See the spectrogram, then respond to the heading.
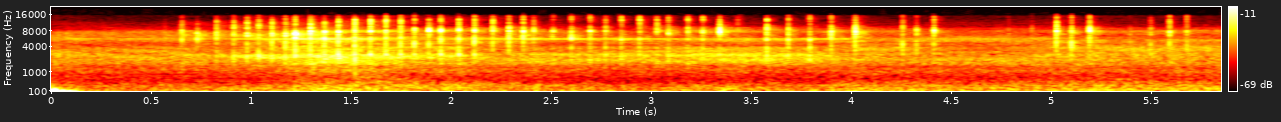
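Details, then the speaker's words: Fast irregular high-pitched clicking over loud fan hiss from a Dell Inspiron 5482 2-in-1 laptop under heavy graphics load playing Football Manager; a replacement unit. "At the moment, I've got the graphics working quite hard playing Football Manager, and I've noticed there's this bizarre clicking noise."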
